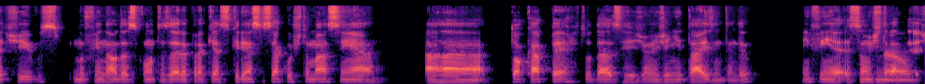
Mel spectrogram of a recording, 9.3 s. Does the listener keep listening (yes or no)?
yes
